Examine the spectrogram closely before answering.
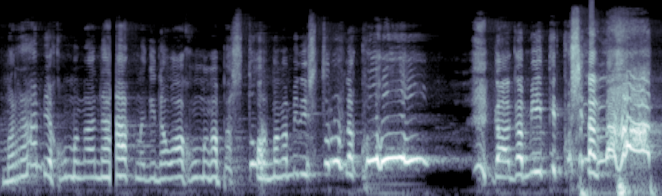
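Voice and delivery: gloating devil. Retold or imitated. Devil boasting to the preacher about his pastors, gloating laugh. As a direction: boast then cackle like the devil. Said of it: "Sinabi niya".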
